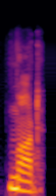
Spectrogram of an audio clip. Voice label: "MOD", Indian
